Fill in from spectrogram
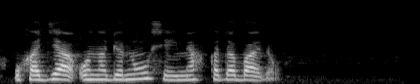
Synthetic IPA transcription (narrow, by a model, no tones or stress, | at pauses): uxad͡zʲaʔɔnɐbʲirnuwsʲɐimʲaxkɐd̪abavʲḭw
